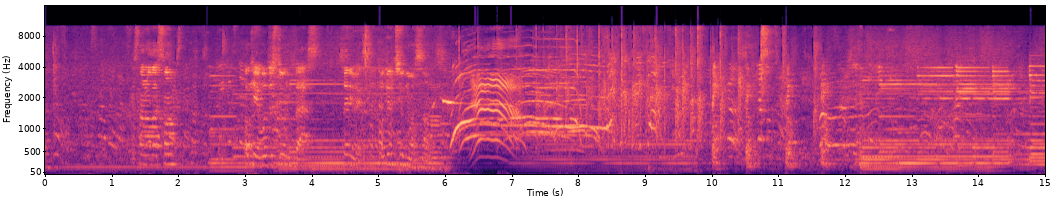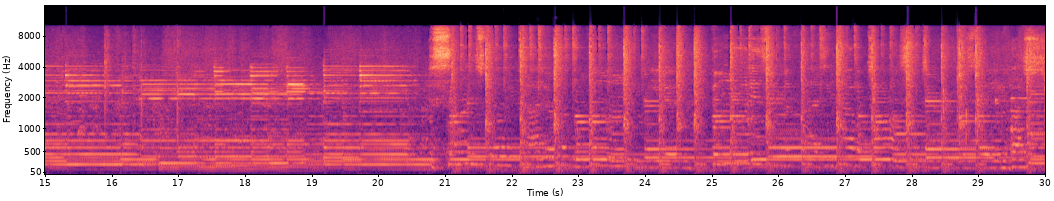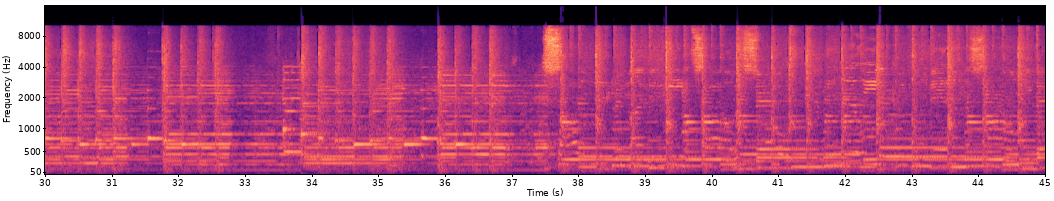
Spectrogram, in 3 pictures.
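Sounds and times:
sustained keyboard chords: 0.0 - 6.0, 8.2 - 45.0
drums and electric guitar: 2.0 - 45.0
rock band playing live: 2.0 - 45.0.

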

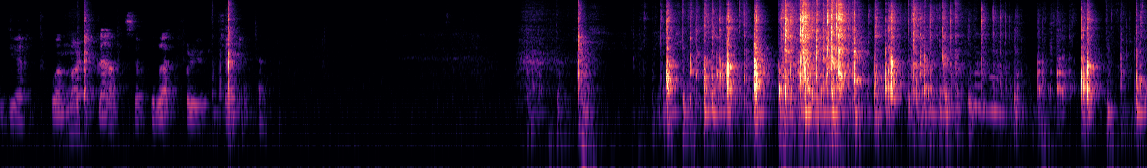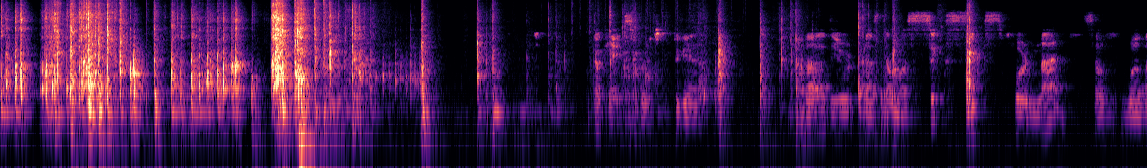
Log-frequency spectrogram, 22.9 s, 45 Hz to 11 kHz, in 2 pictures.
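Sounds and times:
plastic cups clattering: 0.7 - 1.0, 5.8 - 21.5
cups tipping over and scattering: 5.8 - 21.4.

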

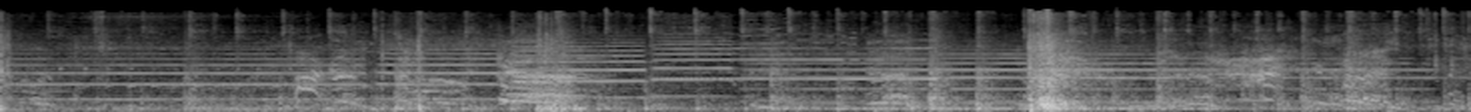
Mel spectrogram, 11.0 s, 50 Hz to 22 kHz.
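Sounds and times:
film score with sustained strings: 0.0 - 11.0.

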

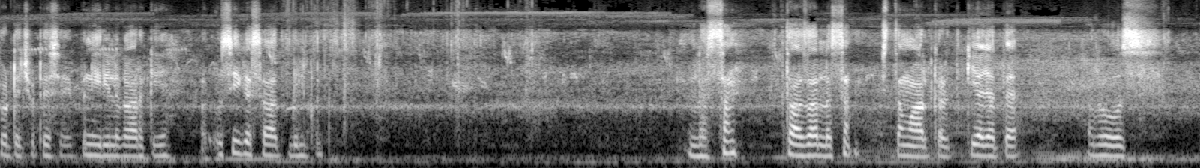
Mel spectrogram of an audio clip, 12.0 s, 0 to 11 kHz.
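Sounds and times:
man speaking: 0.0 - 3.6, 6.8 - 10.2, 10.9 - 11.7
frogs calling: 0.0 - 12.0.

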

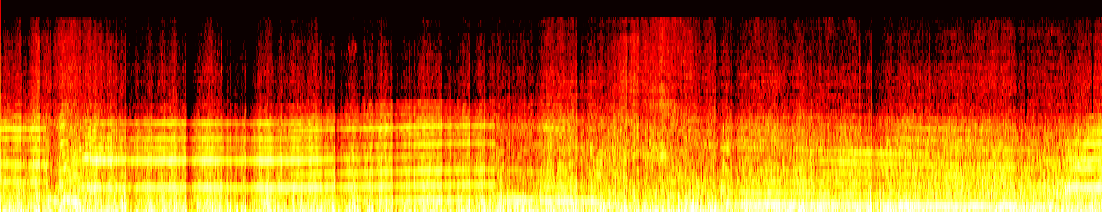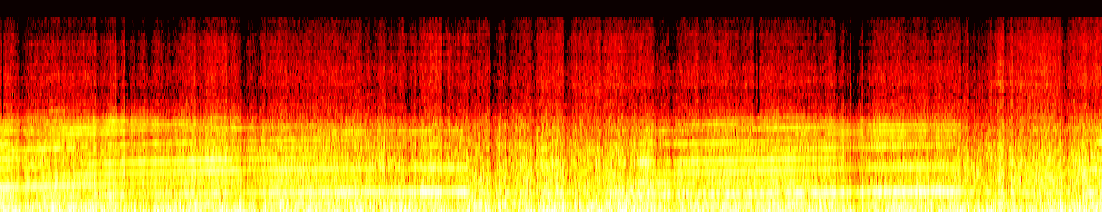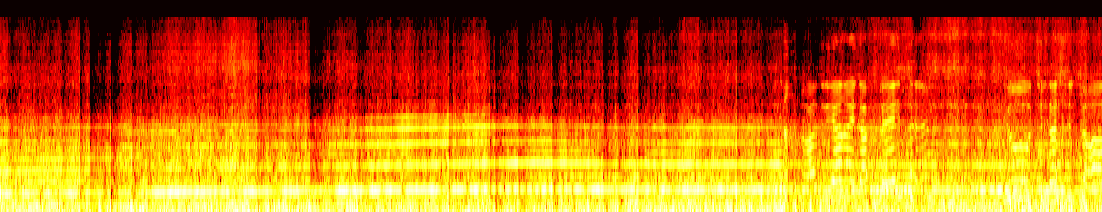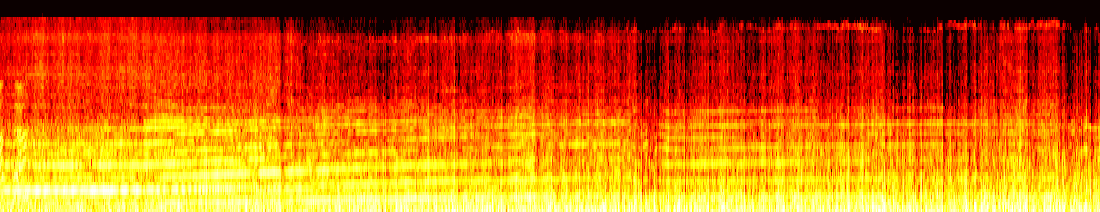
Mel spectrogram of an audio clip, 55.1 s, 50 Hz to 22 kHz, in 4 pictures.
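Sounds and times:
motorcycle engine cruising: 0.0 - 55.0
wind noise rushing: 0.0 - 55.0.

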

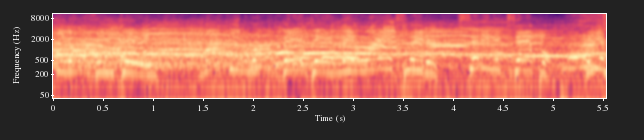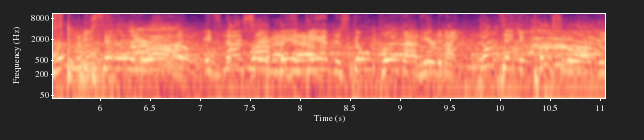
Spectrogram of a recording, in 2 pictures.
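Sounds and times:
arena crowd noise: 0.0 - 11.0
men's voices: 0.0 - 11.0.

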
